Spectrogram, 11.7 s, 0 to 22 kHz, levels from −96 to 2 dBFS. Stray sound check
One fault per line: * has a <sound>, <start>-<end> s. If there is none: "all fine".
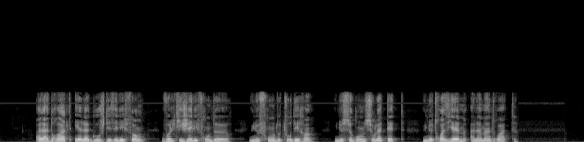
all fine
